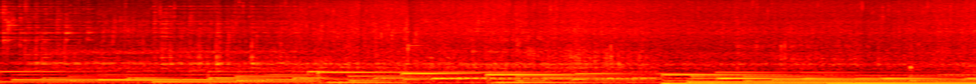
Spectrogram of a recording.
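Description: Food frying in hot oil in a pan: a steady sizzle with small pops, starting suddenly. Background music with held notes plays underneath.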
